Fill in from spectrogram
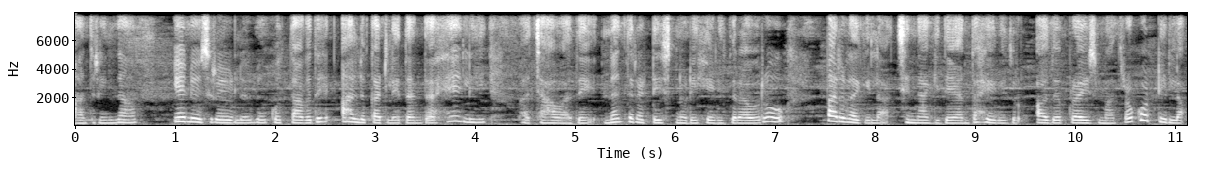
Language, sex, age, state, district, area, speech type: Kannada, female, 18-30, Karnataka, Kolar, rural, spontaneous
